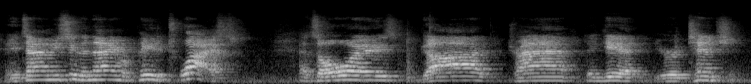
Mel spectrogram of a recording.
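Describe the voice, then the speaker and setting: Male pastor, sermon delivery, fairly high and sharp tone, booming then hushed, sanctuary echo. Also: slow pace. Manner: swings between loud emphatic calls and quiet asides; peppers speech with "you know" and "amen". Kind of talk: preaching a sermon. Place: church sanctuary. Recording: echoey church, mic at a distance.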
